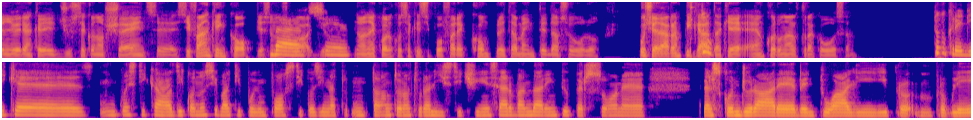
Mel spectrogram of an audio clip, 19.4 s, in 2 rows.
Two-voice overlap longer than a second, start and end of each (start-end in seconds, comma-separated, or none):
none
